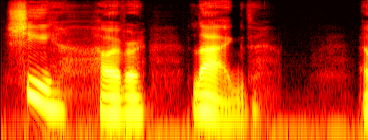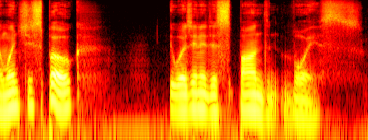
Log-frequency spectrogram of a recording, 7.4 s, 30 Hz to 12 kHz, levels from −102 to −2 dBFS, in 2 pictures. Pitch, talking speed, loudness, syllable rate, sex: 105 Hz, 105 wpm, -19 LUFS, 3.9 syllables/s, male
